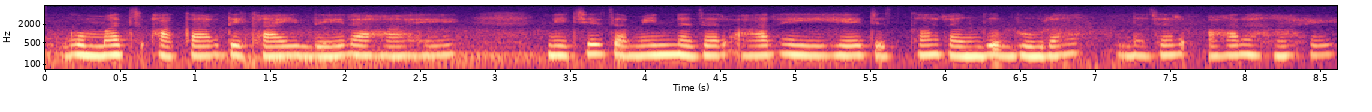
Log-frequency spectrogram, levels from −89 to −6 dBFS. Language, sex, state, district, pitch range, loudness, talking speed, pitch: Hindi, female, Chhattisgarh, Korba, 195-205 Hz, -15 LUFS, 130 wpm, 200 Hz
